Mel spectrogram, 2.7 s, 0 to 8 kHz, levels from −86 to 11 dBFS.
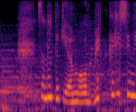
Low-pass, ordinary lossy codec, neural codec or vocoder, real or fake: none; none; codec, 16 kHz, 1 kbps, X-Codec, HuBERT features, trained on balanced general audio; fake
